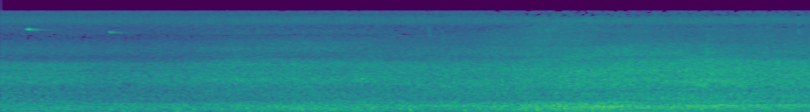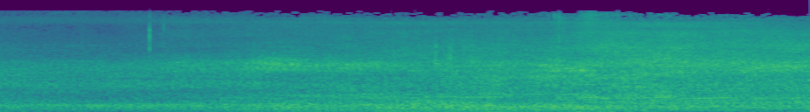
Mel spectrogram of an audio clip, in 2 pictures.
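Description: Steady road traffic: a continuous hum of passing cars that slowly grows louder.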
